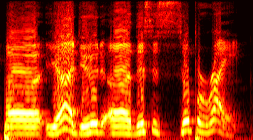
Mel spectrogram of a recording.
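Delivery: loud, slow dopey bro voice; mock dumb bro. Mocking commenters who think they're right, slow loud dumb bro. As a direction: play the clueless dude, slow and loud. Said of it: "then they get like".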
